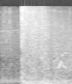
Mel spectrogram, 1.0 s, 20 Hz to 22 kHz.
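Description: A tank cannon fires in the online game Armored Warfare, with a KPZ-70 in play: one sudden, loud blast that stays as a sustained heavy roar to the end.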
